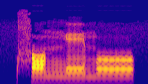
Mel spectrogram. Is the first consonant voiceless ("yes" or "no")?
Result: yes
